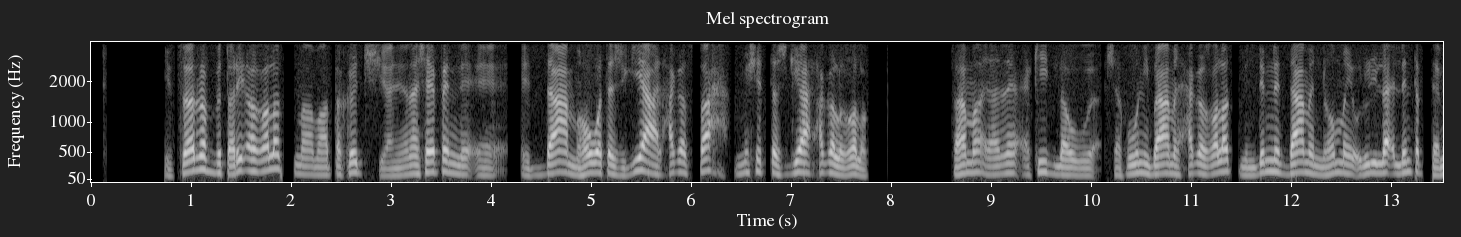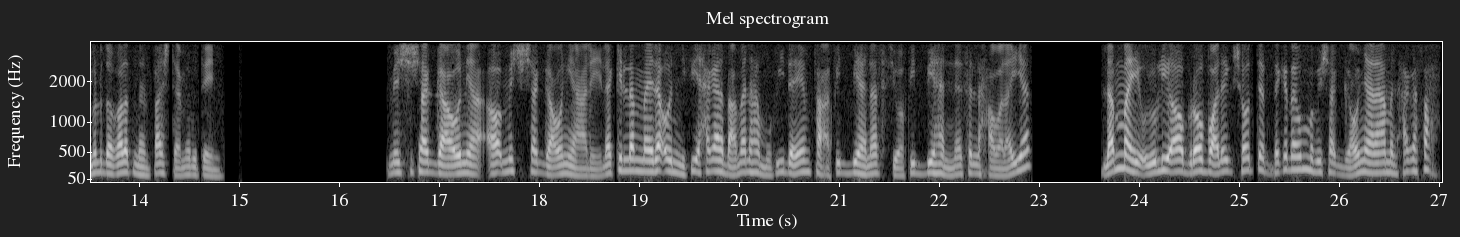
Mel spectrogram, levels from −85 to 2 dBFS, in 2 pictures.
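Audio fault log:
13.40–13.42 s, sound dropped by the voice detector: 10 ms of speech replaced by 20 ms of flat comfort noise, likely a detector misfire; spectrogram shows a brief uniform strip.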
